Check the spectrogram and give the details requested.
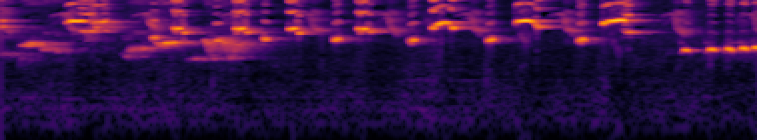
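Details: White-rumped shama training song for contest birds: a series of bright, high whistled and chipping notes in short separate phrases, ending with a quick run of repeated notes.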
